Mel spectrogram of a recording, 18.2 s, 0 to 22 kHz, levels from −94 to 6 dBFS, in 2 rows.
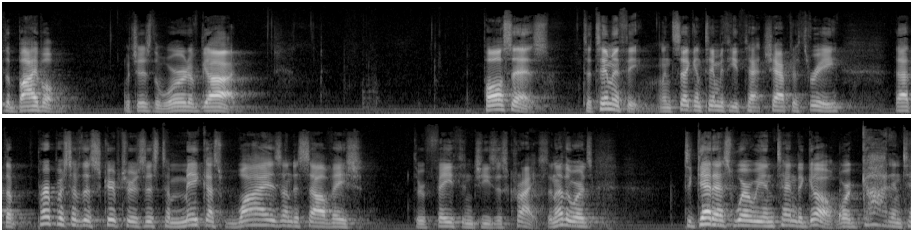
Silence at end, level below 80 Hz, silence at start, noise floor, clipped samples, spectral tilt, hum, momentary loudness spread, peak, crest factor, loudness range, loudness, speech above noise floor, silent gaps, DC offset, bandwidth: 0 s; -66 dBFS; 0 s; -62 dBFS; under 0.1%; -3.5 dB/octave; 60 Hz at -65 dBFS; 15 LU; -4 dBFS; 22 dB; 4 LU; -25 LUFS; 36 dB; none; under 0.1%; 15.5 kHz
